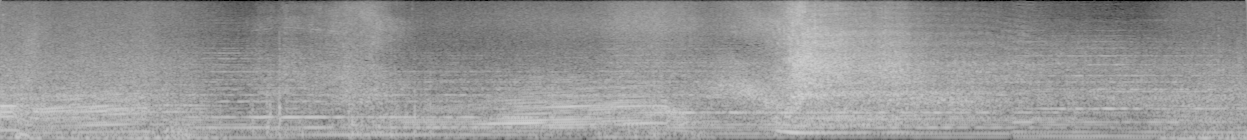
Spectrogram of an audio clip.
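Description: An Aston Martin Vantage Roadster sports car engine revs loud and close as it accelerates, pitch sweeping upward through several gear changes over about twelve seconds, with no talking.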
